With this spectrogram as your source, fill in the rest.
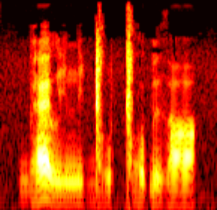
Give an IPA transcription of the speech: bʱæ˧˥˧ li˧ ni˧ɡ͡ǁu˧˥˧ ǁo̤˧lˠɓy˩ ðɑ˩

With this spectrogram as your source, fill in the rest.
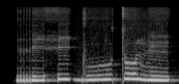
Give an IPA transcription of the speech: ri˨hi˦ ɡuː˨˦to˦ nĩ˨

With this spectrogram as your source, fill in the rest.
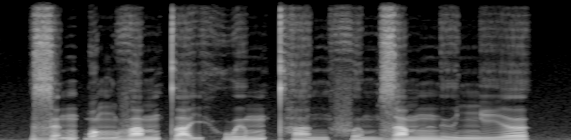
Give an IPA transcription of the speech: zə̰˧˥nɓɔ̰˧˨ŋva˨˦mt̪a˧˩j hwɨ˨˦mt̪ʰa̤˨˩nfə̤˨˩mza˧m nɨ̤˨˩ɲi˨˦ə̯

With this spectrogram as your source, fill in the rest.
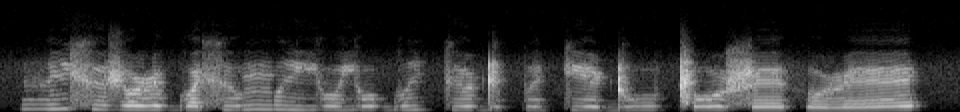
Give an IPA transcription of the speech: ðixʲɔʒɔɭɛ ɡʷaxʲo ŋʷi jʊ joɡʷi kʲʊɖɪ pɪkʲe ɖu ǁo ʂɛθo ɭɛ

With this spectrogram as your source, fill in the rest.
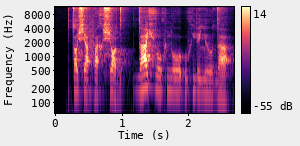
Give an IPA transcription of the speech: tɒɕafaxɕɒd | da çoːxɲoːʔuxjɪ lʲoːda

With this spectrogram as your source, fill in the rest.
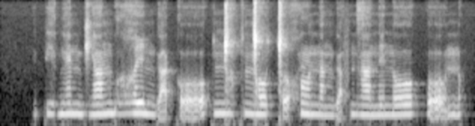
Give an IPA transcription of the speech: pʲe̤ɡẽnd͡ʒɐ̃ ŋɡṳʁi ŋɡa̰ko̰ | ŋ͡ǀṳqŋ͡ǀo ǀṵχũ nɐ̃ŋɡa̰fnzɐ̃ nino | o̰n

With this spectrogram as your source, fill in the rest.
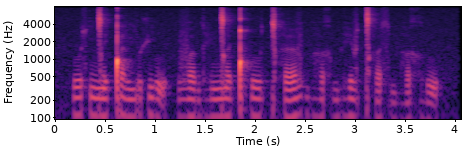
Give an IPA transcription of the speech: us ŋ͡ǀɪǃævjuʃju | vʌɡʱɪŋ͡ǀɜ ǃʰu ǀʰɜvbʱʌx bʱɪvǀʰʌs bʱʌxɦu

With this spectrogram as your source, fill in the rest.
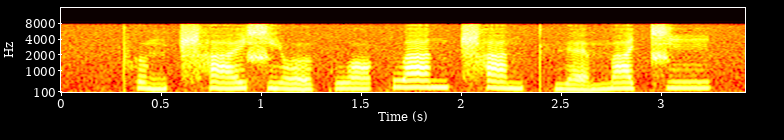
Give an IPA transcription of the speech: pʰʊ̰˨˩ŋʈ͡ʂʰa˨˦ɪ̯ ɕjo̰˨˩ʊ̯kwɔ˨˦kwa˦n ʈ͡ʂʰa˥˨npʰɥɛ̰˨˩mä˦ t͡ɕi˦

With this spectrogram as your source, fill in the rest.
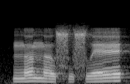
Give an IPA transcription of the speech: ŋɐŋɐː sʷɪsʷɛː

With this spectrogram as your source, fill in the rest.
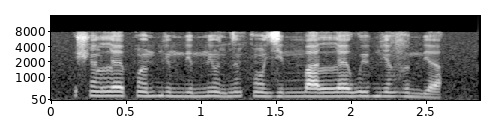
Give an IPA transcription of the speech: ʃə̃˨lːɛ˨ pə̃˨˦bʲõ˨mʲə˨mʲõ˦˨ də̃˦kõ˨ zʲə˨mːa˨ lːɛ˦wy˦ bʲã˦vʏ˦˨ mʲa˨

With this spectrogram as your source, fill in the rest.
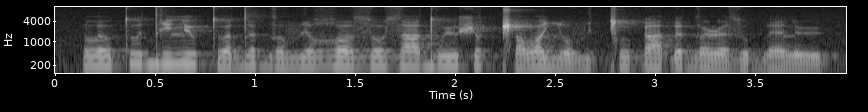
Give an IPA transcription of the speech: lɤ˨tʷi˦di˦lʲu˦ tʷa˨də˦ɡɤ˨ vi˨ʁʷɤ˦˨ zo˦ za˦dwʉ˦ʃɤ˦ ǁə˨lˠi˦˨ʎo˨ vi˨ǀu˦ɠa˦ ɗə˦ ɡɤ˦ɭə˨ zu˨bɛ˨lʉ˨

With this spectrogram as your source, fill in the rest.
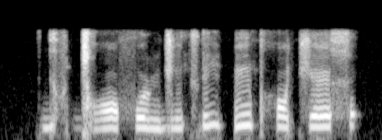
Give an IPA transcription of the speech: ɡɪfɡ͡ǀɔːfoɳd͡ʒẽt͡s ɽi ʔẽpʰɔ t͡ʃɛx

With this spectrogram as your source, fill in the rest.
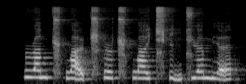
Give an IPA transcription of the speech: ɻa˥˩n ʈ͡ʂʰwa̰˨˩ɪ̯ʈ͡ʂʰɻ̩˧˥ʈ͡ʂʰwa˧˥ɪ̯ t͡ɕʰḭ˨˩ŋt͡ɕɥɛ˥˩ mjɛ̰˨˩˦

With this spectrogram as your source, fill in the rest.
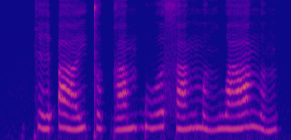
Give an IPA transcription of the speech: ke˨˩˦ʔaː˨˩˦jt̪ə˨˩k̚ ɣa˧˥mɓu˧˥ə̯sa˧˥ŋmə˨˩˦ŋ waː˧˥ŋə˨˩˦ŋ

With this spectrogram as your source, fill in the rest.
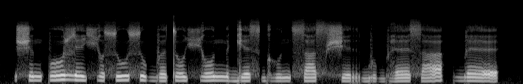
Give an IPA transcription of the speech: ʃənpoɮe çosusu bəto ço nəɡʲɛsɡʱun sas ʃɪrbu bʱɛsa | bɛ

